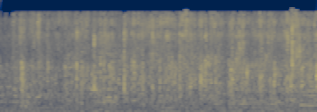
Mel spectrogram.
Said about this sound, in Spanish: El último aplauso, la salida del funeral de tantos que cosechó a lo largo de su inmensa carrera.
